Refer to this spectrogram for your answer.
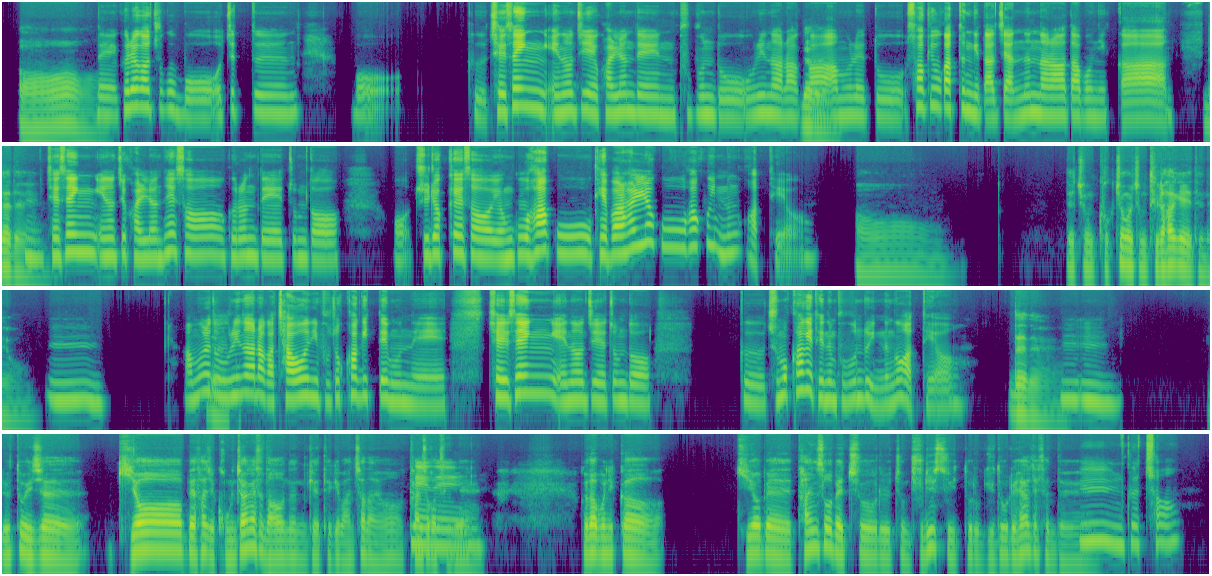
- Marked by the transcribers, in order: other background noise
- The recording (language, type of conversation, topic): Korean, unstructured, 기후 변화로 인해 사라지는 동물들에 대해 어떻게 느끼시나요?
